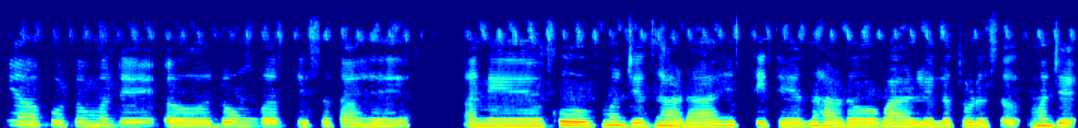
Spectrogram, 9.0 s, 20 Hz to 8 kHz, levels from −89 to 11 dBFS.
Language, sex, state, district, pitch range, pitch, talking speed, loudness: Marathi, female, Maharashtra, Dhule, 195-215 Hz, 205 Hz, 120 wpm, -26 LUFS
